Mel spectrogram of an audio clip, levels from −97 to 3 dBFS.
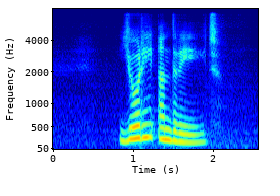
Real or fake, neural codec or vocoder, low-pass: fake; codec, 16 kHz, 0.2 kbps, FocalCodec; 7.2 kHz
